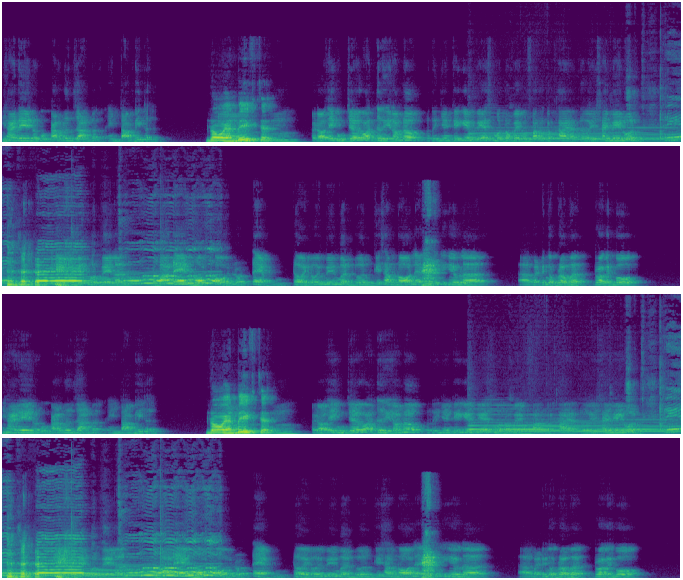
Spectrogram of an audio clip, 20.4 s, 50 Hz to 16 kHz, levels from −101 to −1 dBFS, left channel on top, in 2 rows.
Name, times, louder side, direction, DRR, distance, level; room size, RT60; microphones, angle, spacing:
voice 1, 0.0-2.3 3.2-4.4 4.6-9.6 10.9-17.5 17.9-19.6, left 1 dB, 25° left, -3 dB, 7.9 m, -35 dB
voice 2, 3.1-4.1 10.2-11.2 16.5-16.7, equal, 35° right, 4 dB, 1.4 m, -23 dB
sound 1, 7.0-13.5, left 1 dB, 80° right, 2.4 m, -28 dB
21.5 x 14.5 x 2.5 m, 0.36 s
head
